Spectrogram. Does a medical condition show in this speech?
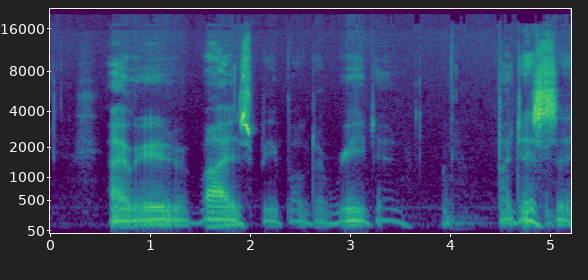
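Yes: ALS; affects chest and throat.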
